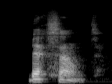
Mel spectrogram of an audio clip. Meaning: feminine plural of berçant
- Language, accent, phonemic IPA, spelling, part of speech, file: French, Canada, /bɛʁ.sɑ̃t/, berçantes, adjective, LL-Q150 (fra)-berçantes.wav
